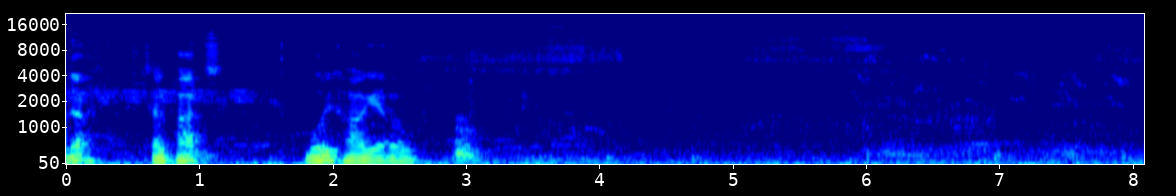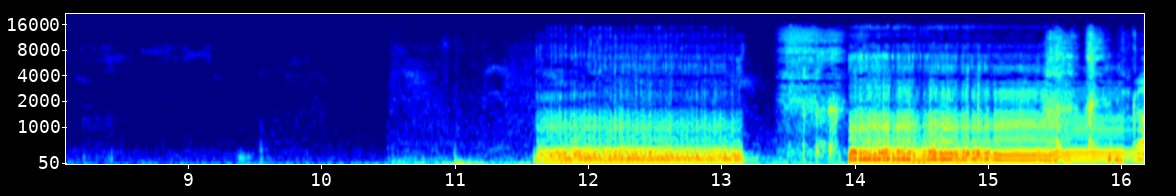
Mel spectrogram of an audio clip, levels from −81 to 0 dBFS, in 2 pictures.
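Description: No technical faults can be heard anywhere in this audio.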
